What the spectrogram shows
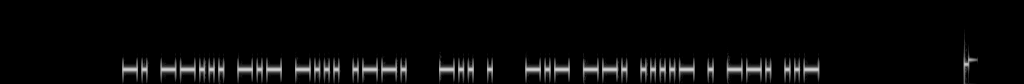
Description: Morse code, heard as a keyed tone, about 25 wpm, 700 Hz. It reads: N7KBP DE KG4EGU
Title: USA Callsign DE Callsign 25wpm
